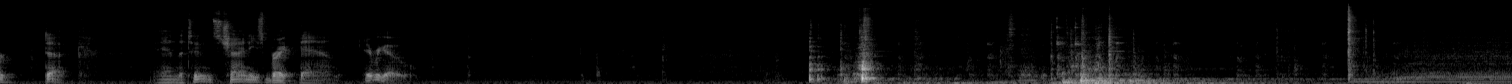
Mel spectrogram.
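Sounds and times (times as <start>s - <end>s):
speech: 0.0s - 0.7s, 1.6s - 4.2s
motor noise of a 78 rpm record player: 8.8s - 15.1s.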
